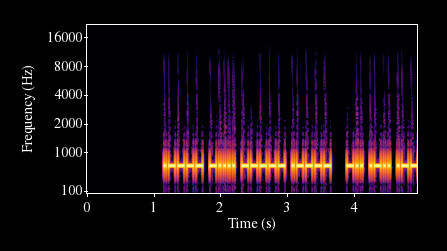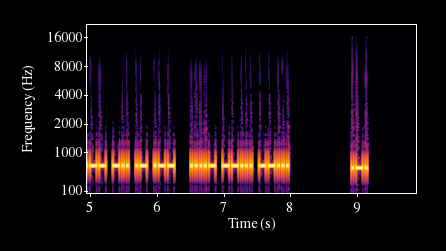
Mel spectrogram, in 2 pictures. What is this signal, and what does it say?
Morse code, heard as a keyed tone, about 34 wpm, 700 Hz. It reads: 1601 DL1DAW 477 R
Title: Worked All Europe DX Contest - QTC Exchange - 35wpm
